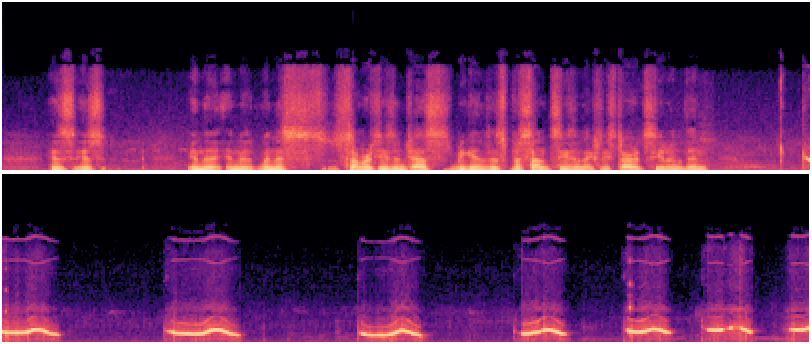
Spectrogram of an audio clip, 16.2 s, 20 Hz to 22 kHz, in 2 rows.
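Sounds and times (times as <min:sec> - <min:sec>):
speech: 0:00.5 - 0:01.2, 0:01.8 - 0:07.2
person whistling an imitation of a small black songbird's morning song: 0:07.8 - 0:08.7, 0:09.7 - 0:10.6, 0:11.6 - 0:12.4, 0:13.2 - 0:16.1.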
